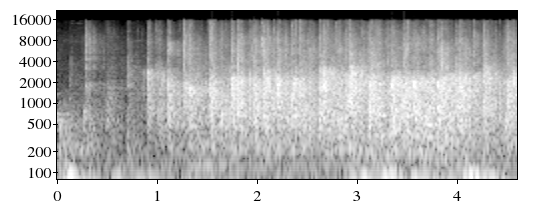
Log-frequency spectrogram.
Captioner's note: audience whooping; applauding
